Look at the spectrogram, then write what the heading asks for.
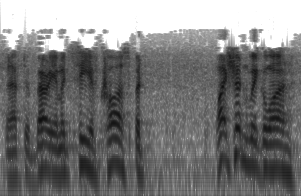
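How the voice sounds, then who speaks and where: An actor playing a suspicious, arrogant wealthy husband in theatrical, accusing old-time radio drama style. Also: male voice, on the high side, quick pace, natural voice. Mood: accusing, indignant. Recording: dull, hissy old radio recording.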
